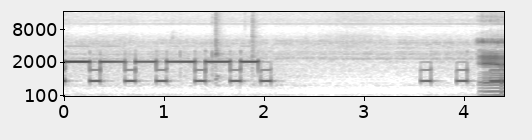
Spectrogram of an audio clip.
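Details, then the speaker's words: Philips defibrillator in synchronized cardioversion mode for narrow-complex unstable tachycardia, charged to 50 joules; the sync marker did not appear, so it was resynchronized and recharged; repeated two-tone beeps, a pause, then more beeps around shock delivery. "so right now it's not a paired so I'll resynchronize I'll recharge it I'm at 50 joules I'm ready"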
